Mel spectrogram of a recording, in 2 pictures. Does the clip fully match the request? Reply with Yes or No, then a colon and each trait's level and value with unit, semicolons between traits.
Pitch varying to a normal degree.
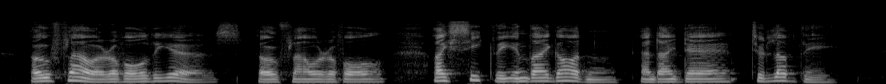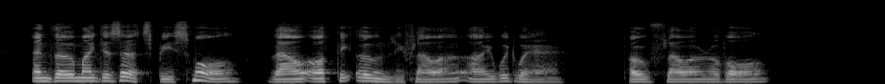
Yes: average, 4.1 semitones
